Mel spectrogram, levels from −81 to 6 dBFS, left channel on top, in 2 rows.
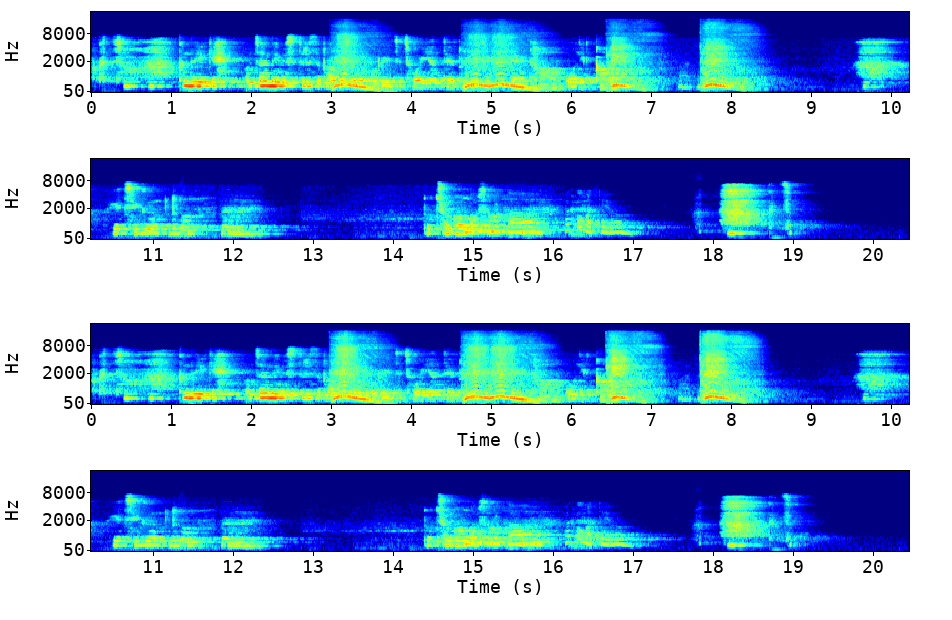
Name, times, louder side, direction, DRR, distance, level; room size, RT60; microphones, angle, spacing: voice 1, 0.0-6.8 9.5-10.2 10.5-11.6 11.9-12.3 14.4-15.9 16.2-16.4 18.1-19.0, left 2 dB, 30° left, 1.1 m, -26 dB
sound 1, 3.0-3.7 4.6-5.7 6.4-7.1 7.6-8.4, right 2 dB, 25° right, 0.6 m, -24 dB
voice 2, 7.3-8.3 10.8-11.5 11.9-12.4 14.6-17.0 17.7-17.9, left 1 dB, 5° left, 0.9 m, -33 dB
14.5 x 7.5 x 7.0 m
head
